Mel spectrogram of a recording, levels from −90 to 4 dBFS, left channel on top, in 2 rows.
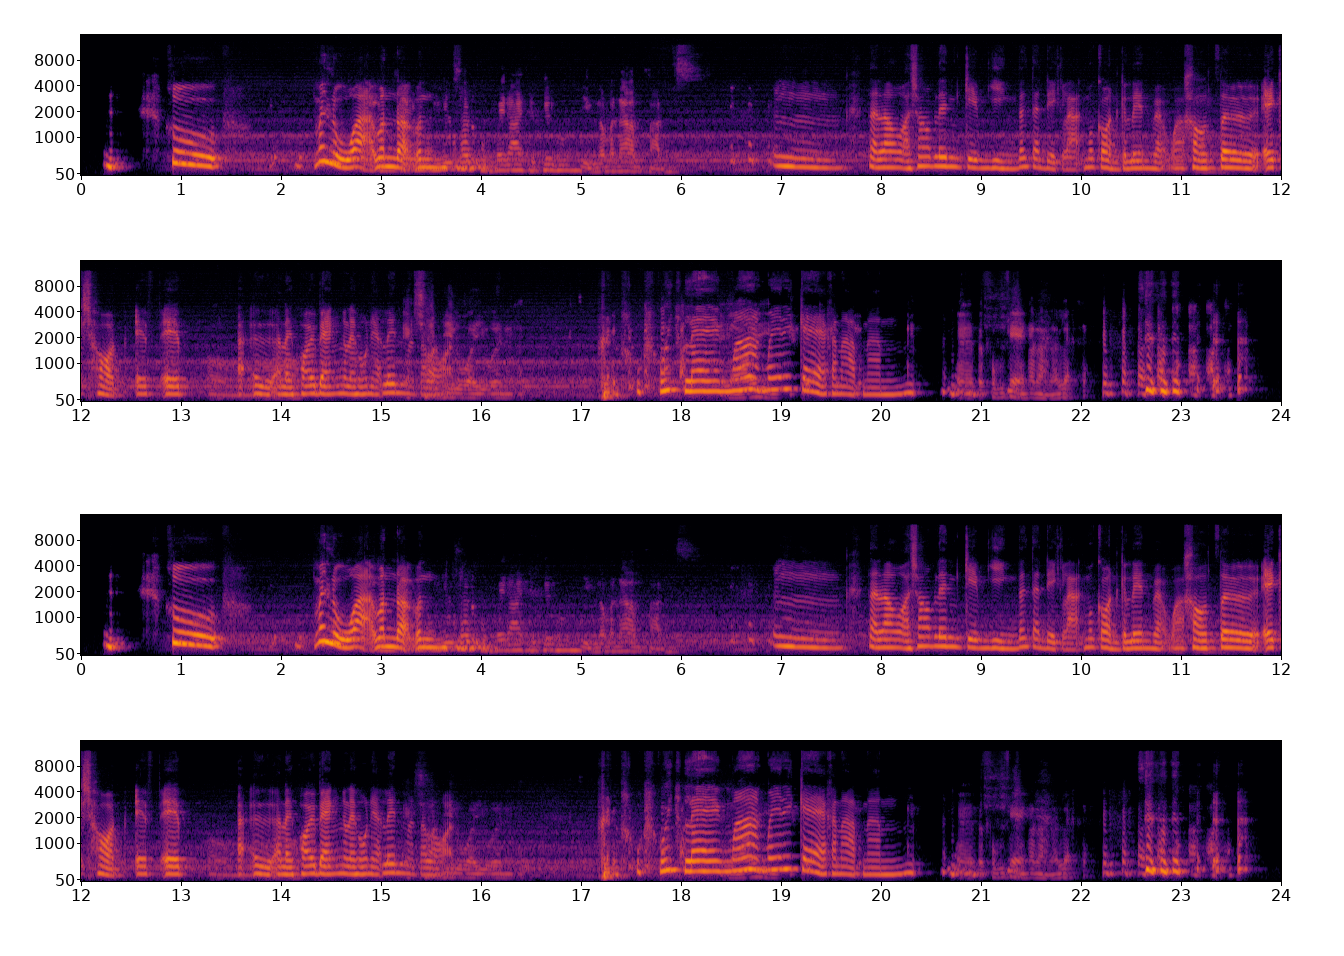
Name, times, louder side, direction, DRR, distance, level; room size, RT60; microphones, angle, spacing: voice 1, 0.2-1.7 2.3-4.0 6.9-13.0 13.7-15.7 17.2-17.3 17.6-20.3 20.7-21.0 22.6-23.0, equal, 10° right, 0.6 m, -28 dB
sound 1, 0.7-18.6, left 2 dB, 20° left, 1.4 m, -49 dB
voice 2, 1.9-2.3 2.8-6.2 6.5-6.9 11.1-11.5 13.2-14.3 15.2-16.4 17.3-18.1 18.4-19.8 20.3-20.4 20.7-21.9 22.2-23.7, left 3 dB, 70° left, 0.7 m, -42 dB
10.5 x 5.6 x 4.5 m
head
